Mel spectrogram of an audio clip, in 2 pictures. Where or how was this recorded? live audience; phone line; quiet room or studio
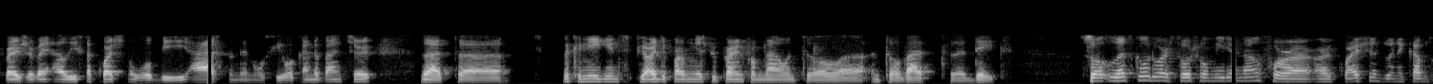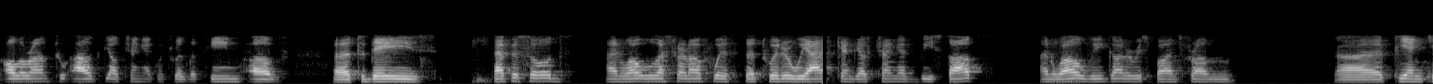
phone line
